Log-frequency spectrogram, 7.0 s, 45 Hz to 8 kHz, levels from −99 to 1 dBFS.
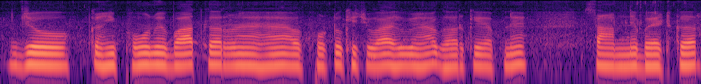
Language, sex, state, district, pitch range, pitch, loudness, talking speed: Hindi, male, Chhattisgarh, Balrampur, 140-150 Hz, 145 Hz, -29 LUFS, 155 wpm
